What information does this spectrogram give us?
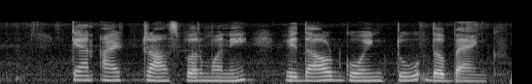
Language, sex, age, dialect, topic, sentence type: Marathi, female, 18-24, Standard Marathi, banking, question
